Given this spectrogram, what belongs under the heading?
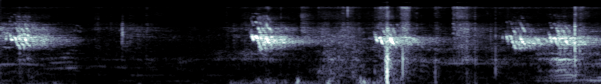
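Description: Bright, shrill chirps and squawks from pet parrots in short bursts, close by, with pauses in between and a soft clatter in the background.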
